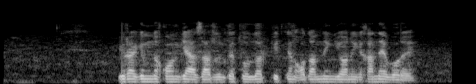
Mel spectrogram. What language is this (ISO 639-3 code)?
uzb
